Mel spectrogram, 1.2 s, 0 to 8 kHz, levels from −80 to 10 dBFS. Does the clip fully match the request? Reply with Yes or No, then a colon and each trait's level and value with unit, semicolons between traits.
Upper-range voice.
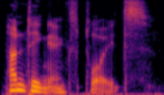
No: low, 130 Hz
